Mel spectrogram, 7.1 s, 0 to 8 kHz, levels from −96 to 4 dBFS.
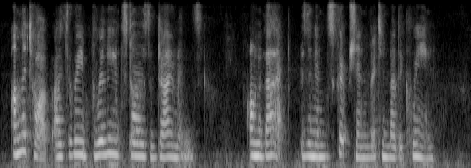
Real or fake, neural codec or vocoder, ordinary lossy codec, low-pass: fake; codec, 44.1 kHz, 3.4 kbps, Pupu-Codec; Opus, 32 kbps; 7.2 kHz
